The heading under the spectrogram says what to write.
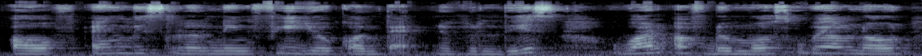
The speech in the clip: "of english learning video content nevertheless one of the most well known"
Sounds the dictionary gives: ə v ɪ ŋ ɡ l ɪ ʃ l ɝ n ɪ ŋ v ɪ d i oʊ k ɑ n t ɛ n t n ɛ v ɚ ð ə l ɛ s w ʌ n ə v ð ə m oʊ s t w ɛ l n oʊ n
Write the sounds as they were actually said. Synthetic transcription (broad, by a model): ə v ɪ ŋ ɡ l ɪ s l ɝ n ɪ ŋ f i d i oʊ k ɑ n t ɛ t n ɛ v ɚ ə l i s w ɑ n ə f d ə m oʊ s t w ɛ l n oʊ n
